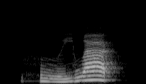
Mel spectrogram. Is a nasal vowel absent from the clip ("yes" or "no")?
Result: yes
